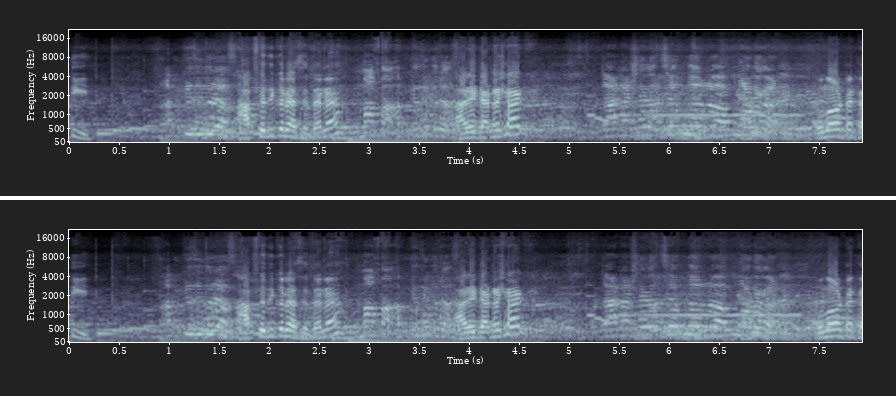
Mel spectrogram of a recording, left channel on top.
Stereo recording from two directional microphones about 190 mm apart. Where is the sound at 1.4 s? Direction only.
15° right (ahead or behind).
